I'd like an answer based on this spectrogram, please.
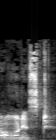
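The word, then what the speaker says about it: honest: Note বলছে কোন ওয়ার্ডের প্রথমে এইচ থাকলে এইচ এর উচ্চারণ হবে না। যেমন দেখো এখানে অনেস্ট।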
